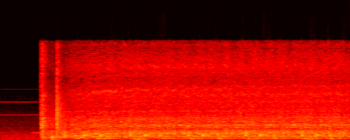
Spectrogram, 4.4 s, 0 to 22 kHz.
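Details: Audi 2.0T engine prepped for first startup: serpentine belt fitted, oil filled to about 4.7 liters, fuel system disabled. Starter holds a steady whirring crank with faint slow pulses, never catching; engine turns over freely, normal cranking.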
